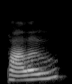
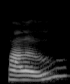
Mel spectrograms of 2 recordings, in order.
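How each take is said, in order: Both takes have the same delivery.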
